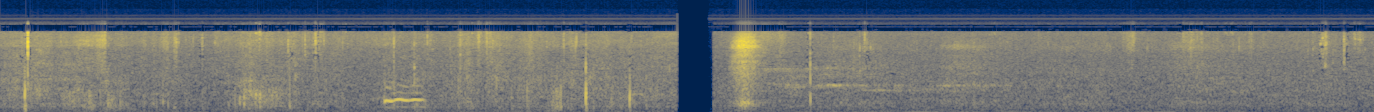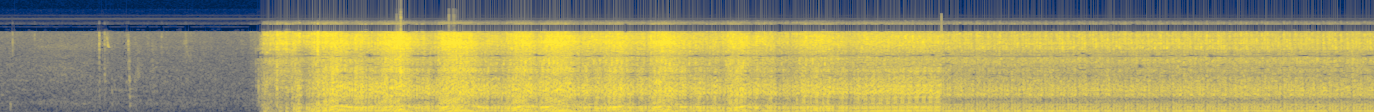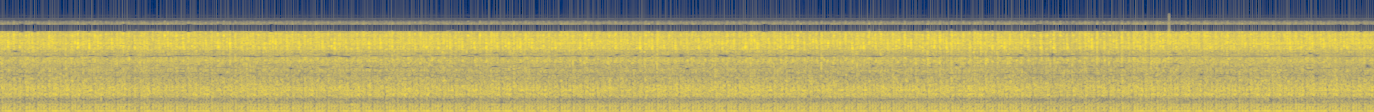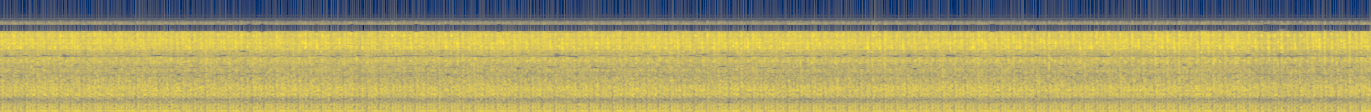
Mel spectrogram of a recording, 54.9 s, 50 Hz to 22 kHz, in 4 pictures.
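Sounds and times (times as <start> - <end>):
motorcycle engine revving and idling: 16.3 - 54.9.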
